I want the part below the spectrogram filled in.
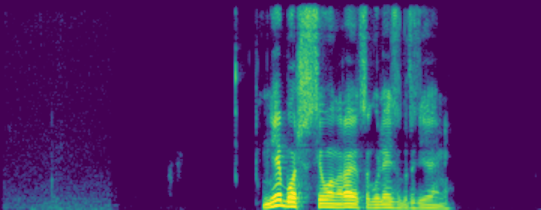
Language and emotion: Russian, positive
